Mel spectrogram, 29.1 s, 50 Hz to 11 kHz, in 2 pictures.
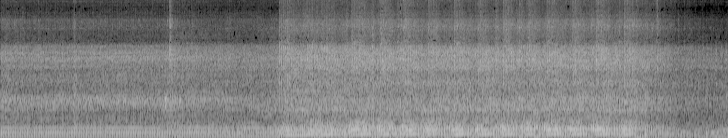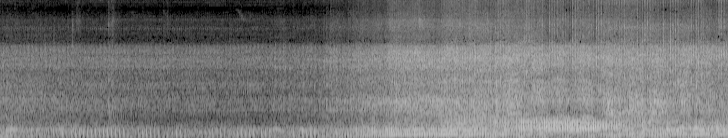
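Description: Stihl MH 610 tiller's 212 cc four-stroke engine running steadily. It gets suddenly louder about five seconds in, turns quieter through the middle, and rises again near the end.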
